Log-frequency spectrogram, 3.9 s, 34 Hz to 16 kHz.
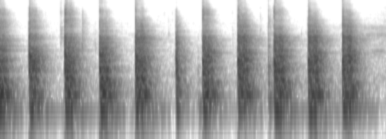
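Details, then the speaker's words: Massey Ferguson GC2300 tractor wheel off, tire fluid-filled: sharp crisp hammer taps about three a second ring cleanly on a semi-hard section of the rusting rim with minimal corrosion, showing solid metal. "You know what? Here's an almost semi-hard piece over here, like minimal amount of corrosion"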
